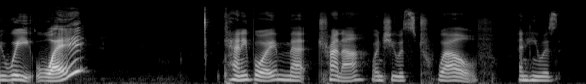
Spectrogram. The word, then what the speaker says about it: Trenna: I don't I feel like Trina is not that, you know? It's Trenna. Yeah, Trenna. If you spell it that way, I'm going to say it that way.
